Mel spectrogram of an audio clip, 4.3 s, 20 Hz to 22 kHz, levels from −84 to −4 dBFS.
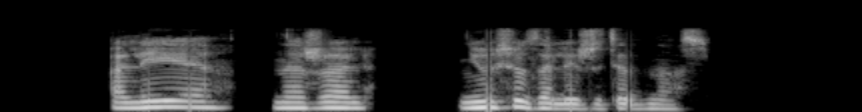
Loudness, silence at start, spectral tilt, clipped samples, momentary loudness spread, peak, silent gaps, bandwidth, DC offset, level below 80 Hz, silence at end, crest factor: -25 LUFS; 0.55 s; -5.5 dB/octave; under 0.1%; 11 LU; -6 dBFS; 1.20-1.36 s, 1.92-2.29 s; 7.8 kHz; under 0.1%; -58 dBFS; 0.75 s; 20 dB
